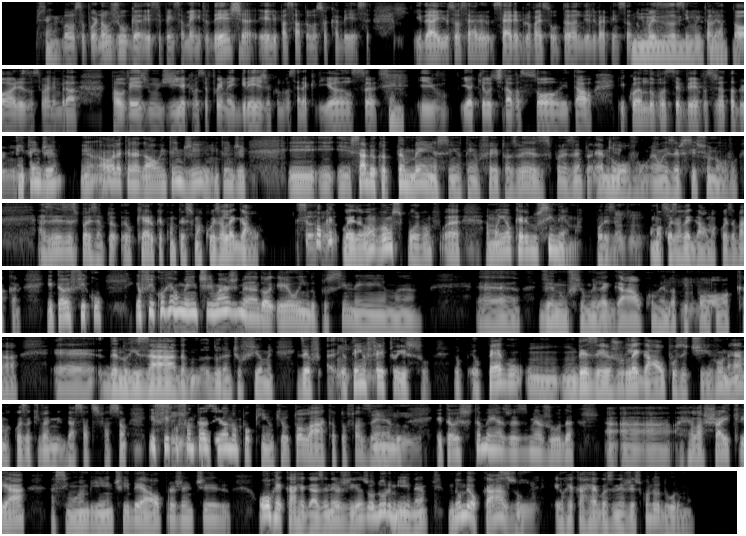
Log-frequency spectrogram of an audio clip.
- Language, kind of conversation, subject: Portuguese, unstructured, Qual é o seu ambiente ideal para recarregar as energias?
- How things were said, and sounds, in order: tapping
